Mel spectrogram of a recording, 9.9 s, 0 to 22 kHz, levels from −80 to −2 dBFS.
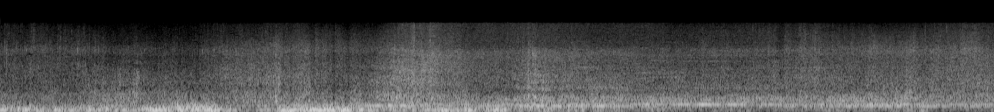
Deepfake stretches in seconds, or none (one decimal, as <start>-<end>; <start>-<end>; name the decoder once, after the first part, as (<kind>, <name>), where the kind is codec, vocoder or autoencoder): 5.9-6.5 (codec, SNAC)

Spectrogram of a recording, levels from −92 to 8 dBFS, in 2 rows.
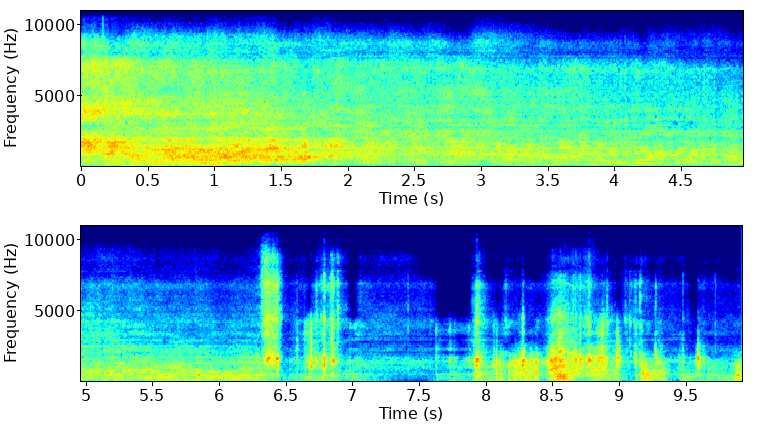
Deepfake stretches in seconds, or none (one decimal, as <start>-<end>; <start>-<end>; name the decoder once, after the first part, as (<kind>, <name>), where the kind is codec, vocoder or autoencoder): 0.0-9.9 (codec, SNAC)

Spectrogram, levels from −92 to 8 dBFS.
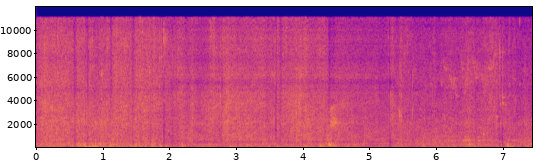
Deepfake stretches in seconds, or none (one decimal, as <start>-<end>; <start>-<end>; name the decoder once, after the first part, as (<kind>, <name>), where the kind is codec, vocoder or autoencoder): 2.0-5.4 (codec, SNAC)

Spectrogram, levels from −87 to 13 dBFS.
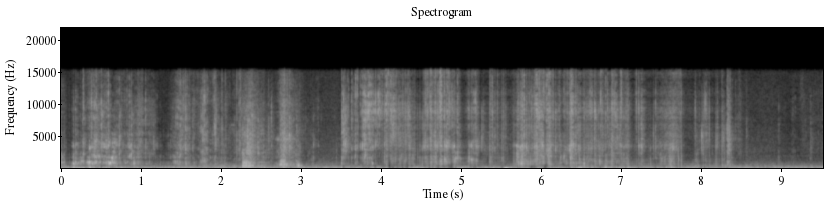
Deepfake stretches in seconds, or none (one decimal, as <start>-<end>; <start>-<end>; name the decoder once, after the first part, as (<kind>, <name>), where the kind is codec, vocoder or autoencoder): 4.0-8.3 (codec, SNAC)

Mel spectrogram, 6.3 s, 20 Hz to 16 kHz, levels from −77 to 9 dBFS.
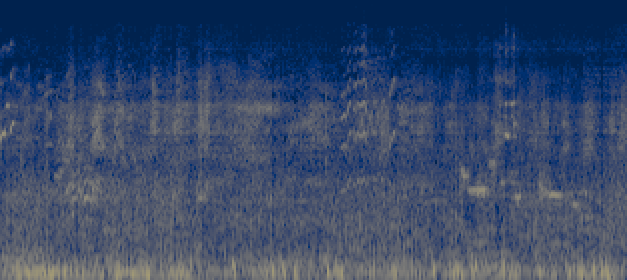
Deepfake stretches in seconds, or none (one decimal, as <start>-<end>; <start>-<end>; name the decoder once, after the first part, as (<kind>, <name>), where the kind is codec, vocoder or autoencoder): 1.4-3.2 (codec, SNAC); 4.1-6.3

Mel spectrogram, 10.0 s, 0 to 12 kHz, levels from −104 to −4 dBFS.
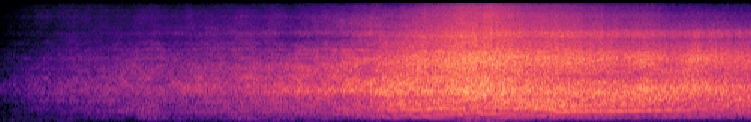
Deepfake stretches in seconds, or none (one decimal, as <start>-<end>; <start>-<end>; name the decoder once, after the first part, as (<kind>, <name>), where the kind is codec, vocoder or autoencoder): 0.0-5.1 (codec, SNAC)

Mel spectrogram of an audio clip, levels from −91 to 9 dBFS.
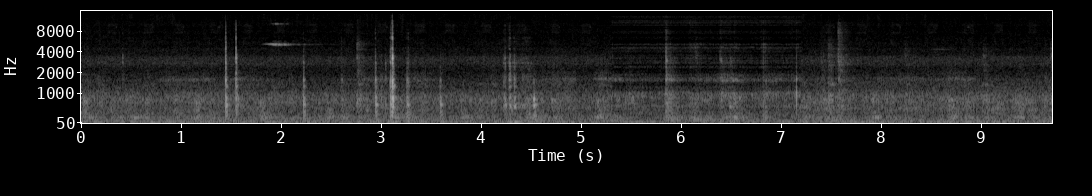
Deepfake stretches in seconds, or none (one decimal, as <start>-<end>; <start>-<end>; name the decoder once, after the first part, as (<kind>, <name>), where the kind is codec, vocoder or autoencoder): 5.3-7.2 (codec, SNAC)

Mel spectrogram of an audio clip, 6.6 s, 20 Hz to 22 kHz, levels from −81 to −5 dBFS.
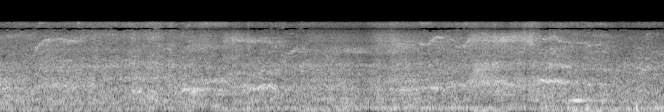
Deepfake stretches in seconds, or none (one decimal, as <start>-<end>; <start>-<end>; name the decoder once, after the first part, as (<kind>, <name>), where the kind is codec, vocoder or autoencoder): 1.9-2.5 (codec, SNAC); 3.1-4.2; 4.7-5.4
